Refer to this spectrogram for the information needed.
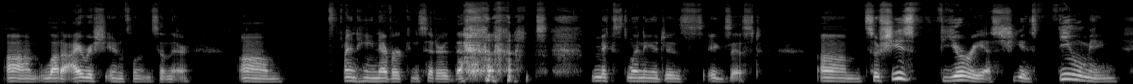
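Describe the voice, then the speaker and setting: A woman's voice: low voice, slow. A woman podcast host chatting in a casual, rambling, self-deprecating way.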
